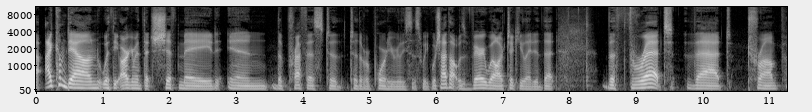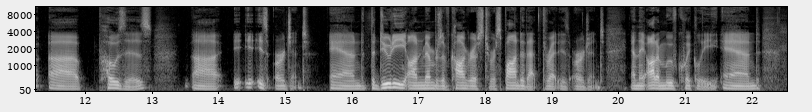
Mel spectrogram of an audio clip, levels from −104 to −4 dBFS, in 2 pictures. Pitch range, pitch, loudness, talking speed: 100-120 Hz, 105 Hz, -31 LUFS, 155 wpm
